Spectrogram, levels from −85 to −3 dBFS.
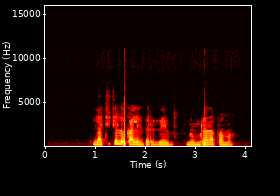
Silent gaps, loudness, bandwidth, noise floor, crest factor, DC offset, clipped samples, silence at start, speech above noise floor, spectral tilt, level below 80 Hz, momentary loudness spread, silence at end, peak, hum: none; -26 LUFS; 11 kHz; -69 dBFS; 24 dB; under 0.1%; under 0.1%; 0.95 s; 43 dB; -8 dB/octave; -50 dBFS; 16 LU; 0.35 s; -4 dBFS; none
